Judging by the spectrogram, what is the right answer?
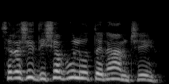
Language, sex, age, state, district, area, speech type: Marathi, female, 45-60, Maharashtra, Nanded, urban, spontaneous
